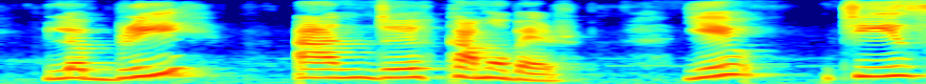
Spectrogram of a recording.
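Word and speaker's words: Camembert: This is brie and कामोबेर। टी is silent here.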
